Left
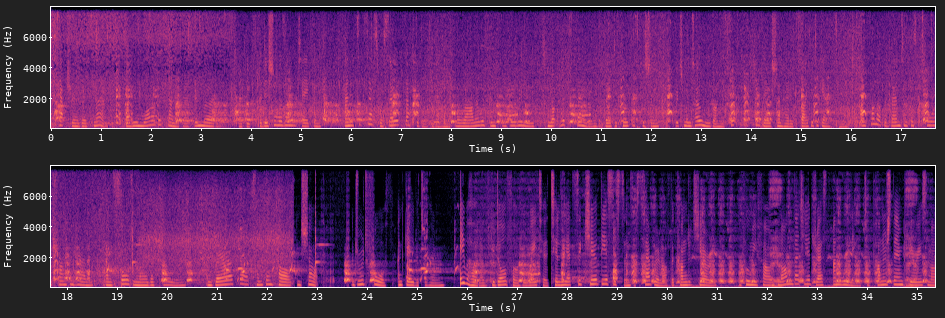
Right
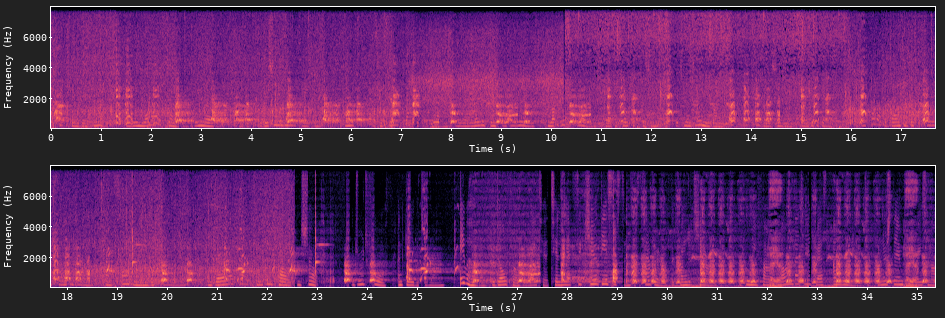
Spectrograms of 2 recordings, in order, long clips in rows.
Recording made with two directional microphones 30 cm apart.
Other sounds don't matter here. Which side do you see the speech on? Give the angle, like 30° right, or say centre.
60° left.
